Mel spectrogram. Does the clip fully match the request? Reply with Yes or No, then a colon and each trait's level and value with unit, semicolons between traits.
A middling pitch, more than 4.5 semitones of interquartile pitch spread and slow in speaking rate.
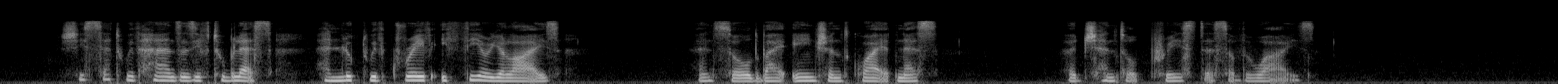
No: medium, 165 Hz; average, 2.9 semitones; slow, 90 wpm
